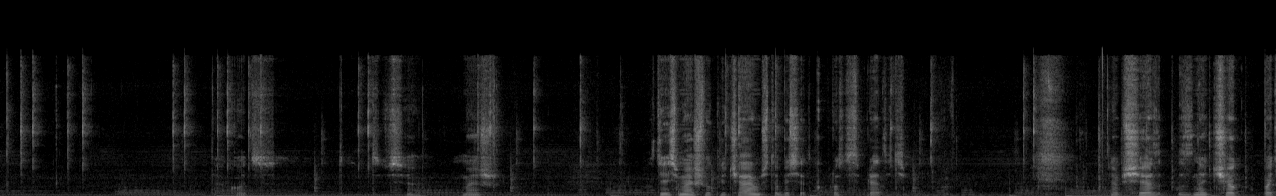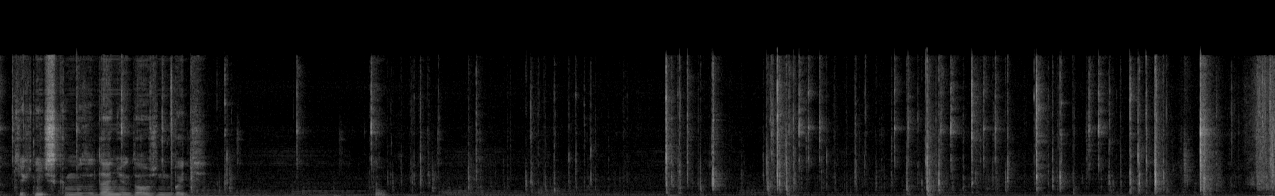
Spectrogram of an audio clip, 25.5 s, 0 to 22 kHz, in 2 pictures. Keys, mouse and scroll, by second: 5.3-7.2 right drag, 7.2 click, 8.9-10.2 right drag, 10.2 click, 10.5-11.7 scroll down 1, 12.7 right click, 12.7 right click, 13.5 click, 14.2 right click, 15.7-17.6 drag, 17.6 scroll down 1, 17.8-18.2 scroll up 1, 19.9 scroll down 1, 20.1 scroll up 1, 20.6 click, 20.8 right click, 21.5 scroll down 1, 21.7 right click, 22.1 click, 22.4 scroll up 1, 22.6 right click, 23.6 click.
